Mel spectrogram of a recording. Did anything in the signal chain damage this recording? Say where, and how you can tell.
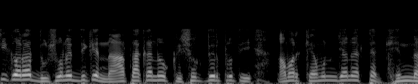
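No, nothing in the signal chain damaged this speech. Listening through the whole recording, no stage from the wiring and converter through to playback leaves any audible mark on it.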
